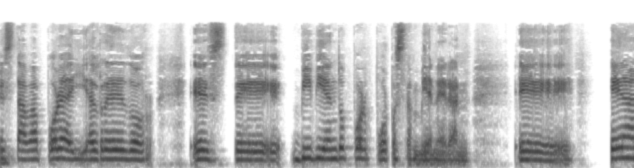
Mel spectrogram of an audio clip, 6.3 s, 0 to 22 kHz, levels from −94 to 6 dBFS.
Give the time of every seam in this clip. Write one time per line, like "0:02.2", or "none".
0:03.9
